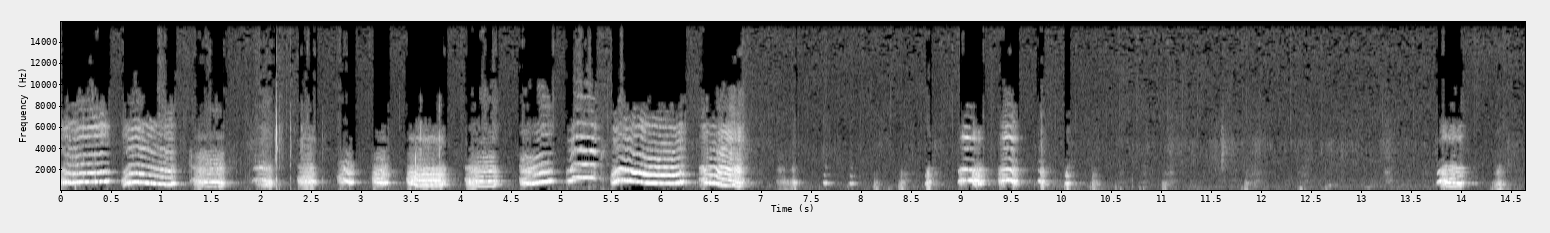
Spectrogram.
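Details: American Staffordshire terrier puppies, Gina and Zeus, give a dense burst of shrill, wavering yelps and whines for seven seconds, thinning to softer chirps, then near quiet before one last loud yelp.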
